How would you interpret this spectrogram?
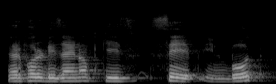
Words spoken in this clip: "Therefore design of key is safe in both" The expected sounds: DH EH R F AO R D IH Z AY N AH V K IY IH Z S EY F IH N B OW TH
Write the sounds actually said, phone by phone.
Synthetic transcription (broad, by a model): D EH R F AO R D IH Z AY N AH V K IY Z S EY P IH N B OW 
